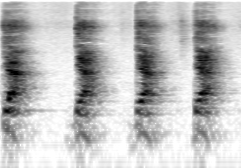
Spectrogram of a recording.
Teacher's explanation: That is voiced alveolar plosive.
